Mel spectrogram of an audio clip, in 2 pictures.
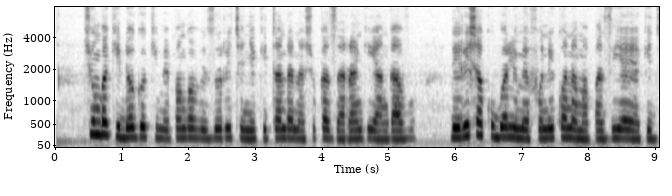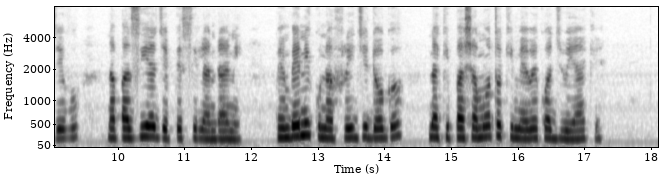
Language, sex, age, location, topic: Swahili, female, 25-35, Nairobi, education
